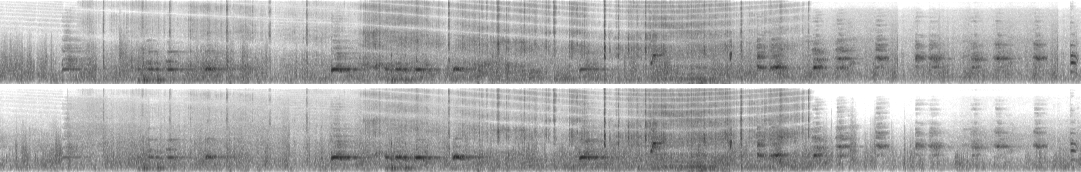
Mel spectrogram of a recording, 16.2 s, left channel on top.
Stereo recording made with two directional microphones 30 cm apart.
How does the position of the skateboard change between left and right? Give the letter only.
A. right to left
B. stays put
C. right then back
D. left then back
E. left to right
E.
